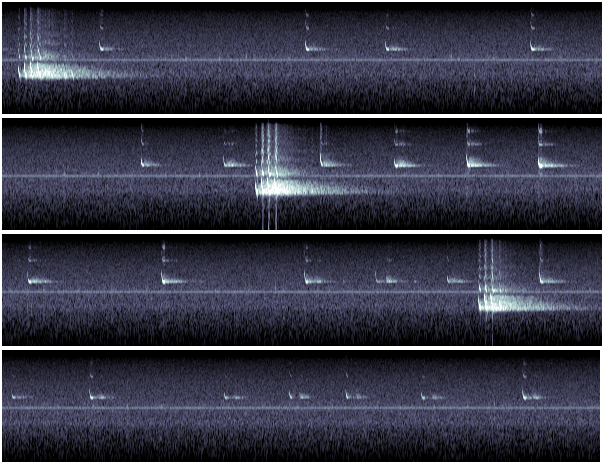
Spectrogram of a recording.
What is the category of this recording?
Soundscapes > Nature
